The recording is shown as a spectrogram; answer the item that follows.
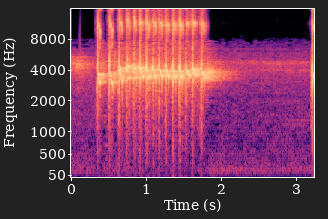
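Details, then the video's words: A tutor recording of kapas tembak for white-rumped shama: a quick volley of about fifteen shrill, evenly spaced high notes lasting over a second, fading out, then one more sharp note at the end. "KAPAS TEMBAK GACOR JEDA RAPET"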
